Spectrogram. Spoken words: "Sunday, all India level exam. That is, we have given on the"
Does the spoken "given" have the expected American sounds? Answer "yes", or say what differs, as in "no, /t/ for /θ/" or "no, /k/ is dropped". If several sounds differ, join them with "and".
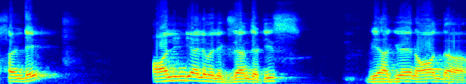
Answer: no, /v/ is dropped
